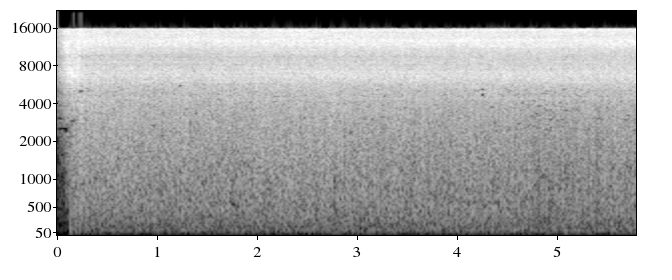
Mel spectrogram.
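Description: Pressure cooker whistling: a loud, steady hiss of steam venting under the weight, starting abruptly. It is one of the whistles that count the cooking of the kidney beans under pressure.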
